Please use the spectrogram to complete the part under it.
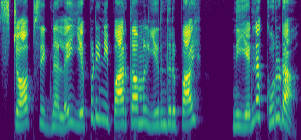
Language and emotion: Tamil, angry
